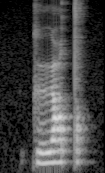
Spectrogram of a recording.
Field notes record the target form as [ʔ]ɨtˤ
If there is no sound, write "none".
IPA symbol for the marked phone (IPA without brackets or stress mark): k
